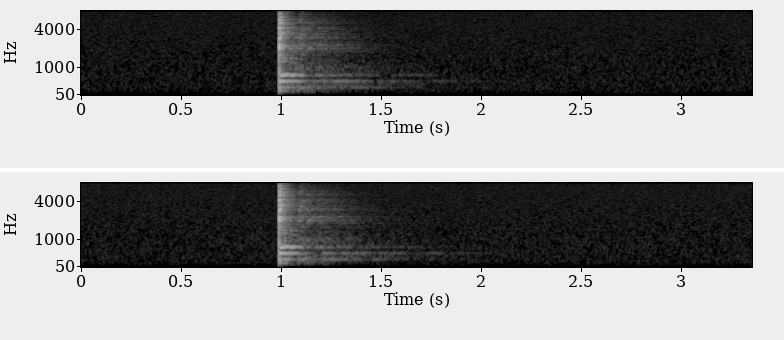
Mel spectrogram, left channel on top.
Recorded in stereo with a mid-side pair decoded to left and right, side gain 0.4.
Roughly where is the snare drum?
Ahead.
